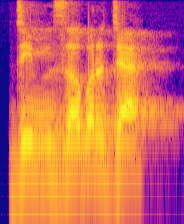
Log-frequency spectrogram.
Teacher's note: জিম জিহ্বার মধ্যখান থেকে উপরের তার বরাবর উপরের তালের সঙ্গে লাগিয়ে উচ্চারণ করতে হবে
